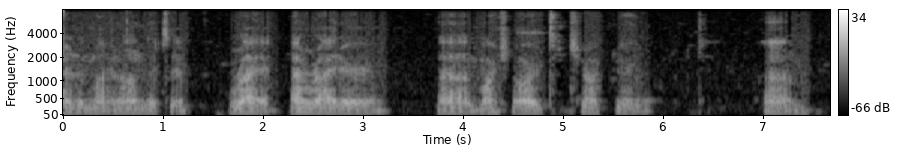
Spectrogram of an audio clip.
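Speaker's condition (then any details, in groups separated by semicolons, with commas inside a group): Cerebral palsy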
